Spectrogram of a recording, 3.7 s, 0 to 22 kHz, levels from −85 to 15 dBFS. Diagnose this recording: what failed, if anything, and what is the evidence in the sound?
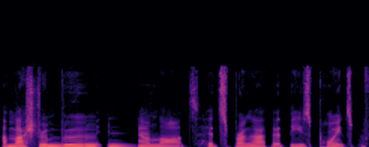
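The network repeatedly dropped packets from 0.31 to 1.11 s. Five gaps, the longest 60 ms, were patched by extending prior sound, making it choppy.

From 1.14 to 1.52 s a long network dropout is the likely cause. The concealment stretches the last sound as a fading buzz or hiss, never falling silent, and the lost audio never returns.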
